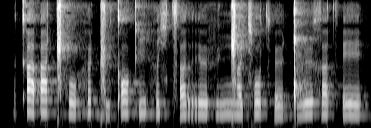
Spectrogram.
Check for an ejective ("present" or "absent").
present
